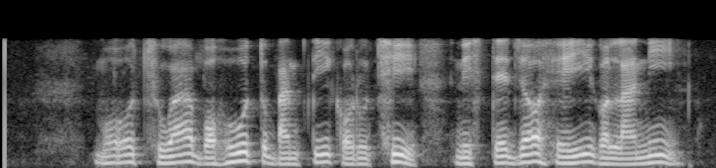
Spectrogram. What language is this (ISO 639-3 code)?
ori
